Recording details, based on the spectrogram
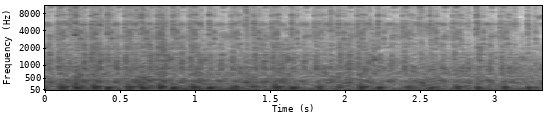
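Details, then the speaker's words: Old Honda Harmony mower, Kohler-clone engine unrun for a long time, started with fuel mix squirted into the plug hole, choke then opened. Low, uneven thumping that never steadies; it struggles and revs won't rise. Owner suspects an rpm problem, possibly water in fuel. "quite a little bit more chill you know she hasn't run in a long time you know really let's see yeah she's struggling"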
